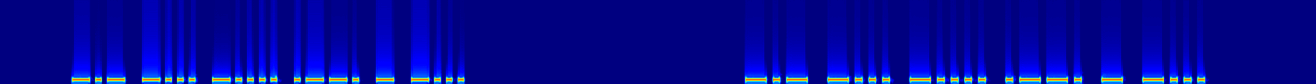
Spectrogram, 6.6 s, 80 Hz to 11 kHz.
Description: Morse code, heard as a keyed tone, about 44 wpm, 700 Hz. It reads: KB6PTB KB6PTB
